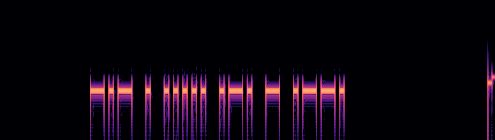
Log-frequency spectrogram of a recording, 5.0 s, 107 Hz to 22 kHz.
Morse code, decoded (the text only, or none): KE5RTP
